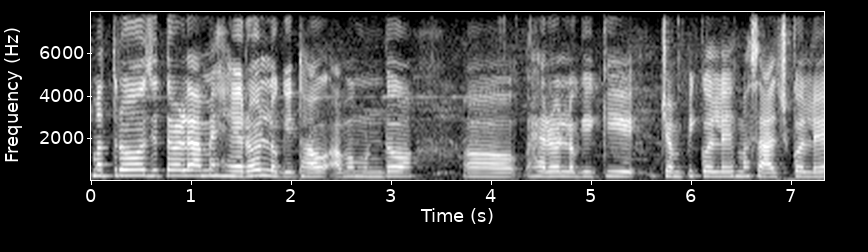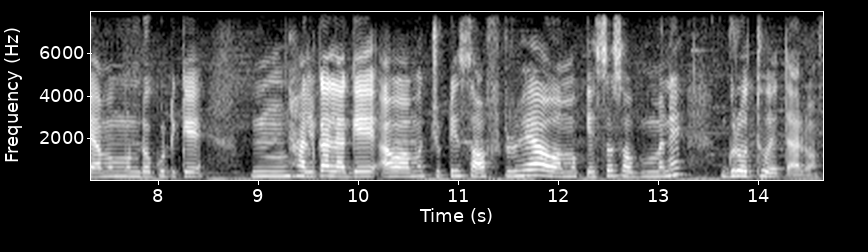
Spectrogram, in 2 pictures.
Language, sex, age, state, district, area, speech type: Odia, female, 18-30, Odisha, Koraput, urban, spontaneous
